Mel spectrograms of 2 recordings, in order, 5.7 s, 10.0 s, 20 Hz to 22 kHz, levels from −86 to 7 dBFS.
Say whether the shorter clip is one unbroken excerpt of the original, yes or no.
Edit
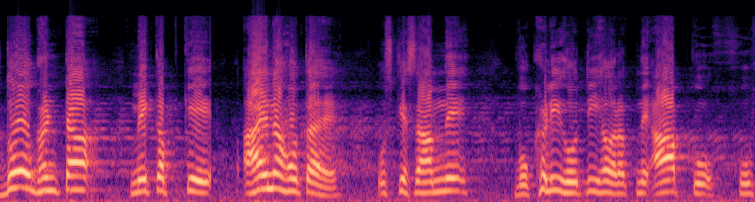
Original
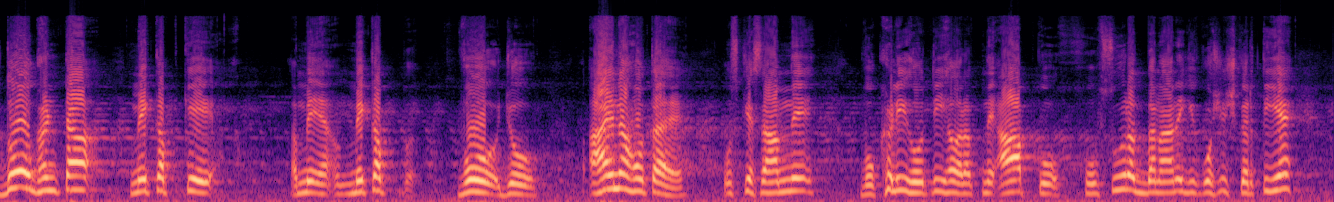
no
